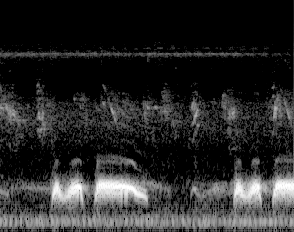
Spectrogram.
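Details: Spotted dove lure call, used to draw in other doves: two pairs of low, rolling cooing notes with a short pause between pairs, over a steady low hum.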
